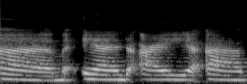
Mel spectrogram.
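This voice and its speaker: A woman's fairly high voice keeps a fairly even intonation. Audible room echo surrounds it. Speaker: presenter on downtown community spaces. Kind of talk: virtual conference presentation. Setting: video call.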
